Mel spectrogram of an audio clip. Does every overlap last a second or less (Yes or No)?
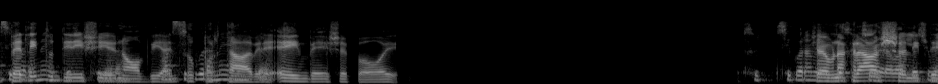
No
